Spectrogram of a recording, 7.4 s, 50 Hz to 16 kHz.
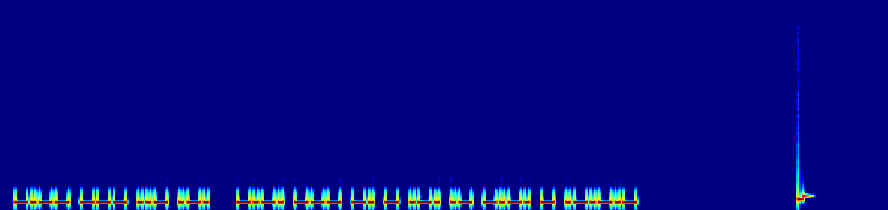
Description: Morse code, heard as a keyed tone, about 34 wpm, 700 Hz. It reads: YOUR CONTRACT.
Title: Sentences from Top 1400 Words 35wpm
